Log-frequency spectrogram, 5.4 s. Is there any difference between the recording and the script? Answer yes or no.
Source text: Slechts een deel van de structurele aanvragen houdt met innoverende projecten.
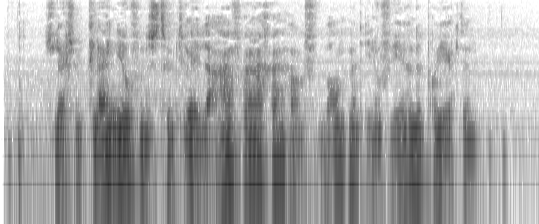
yes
